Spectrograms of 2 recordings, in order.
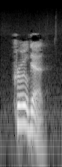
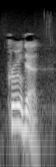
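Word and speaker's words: Kraulidat: Croyle Dad. – What? – Croyle Dad.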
